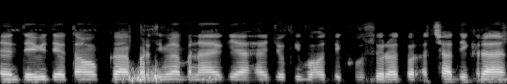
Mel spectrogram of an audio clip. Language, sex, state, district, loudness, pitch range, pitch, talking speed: Hindi, male, Bihar, Araria, -16 LUFS, 115-120 Hz, 115 Hz, 200 wpm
